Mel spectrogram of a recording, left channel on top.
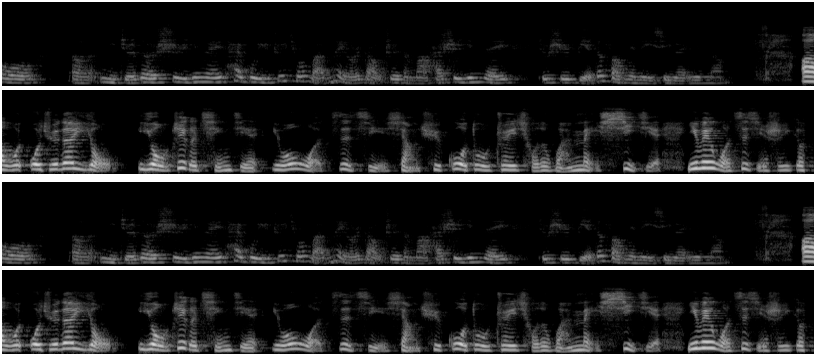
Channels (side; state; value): both; identical; correlation 1.00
